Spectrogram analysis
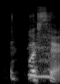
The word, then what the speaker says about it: Worcester: So I was about to say, how do you pronounce the name of your hometown? Worcester.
